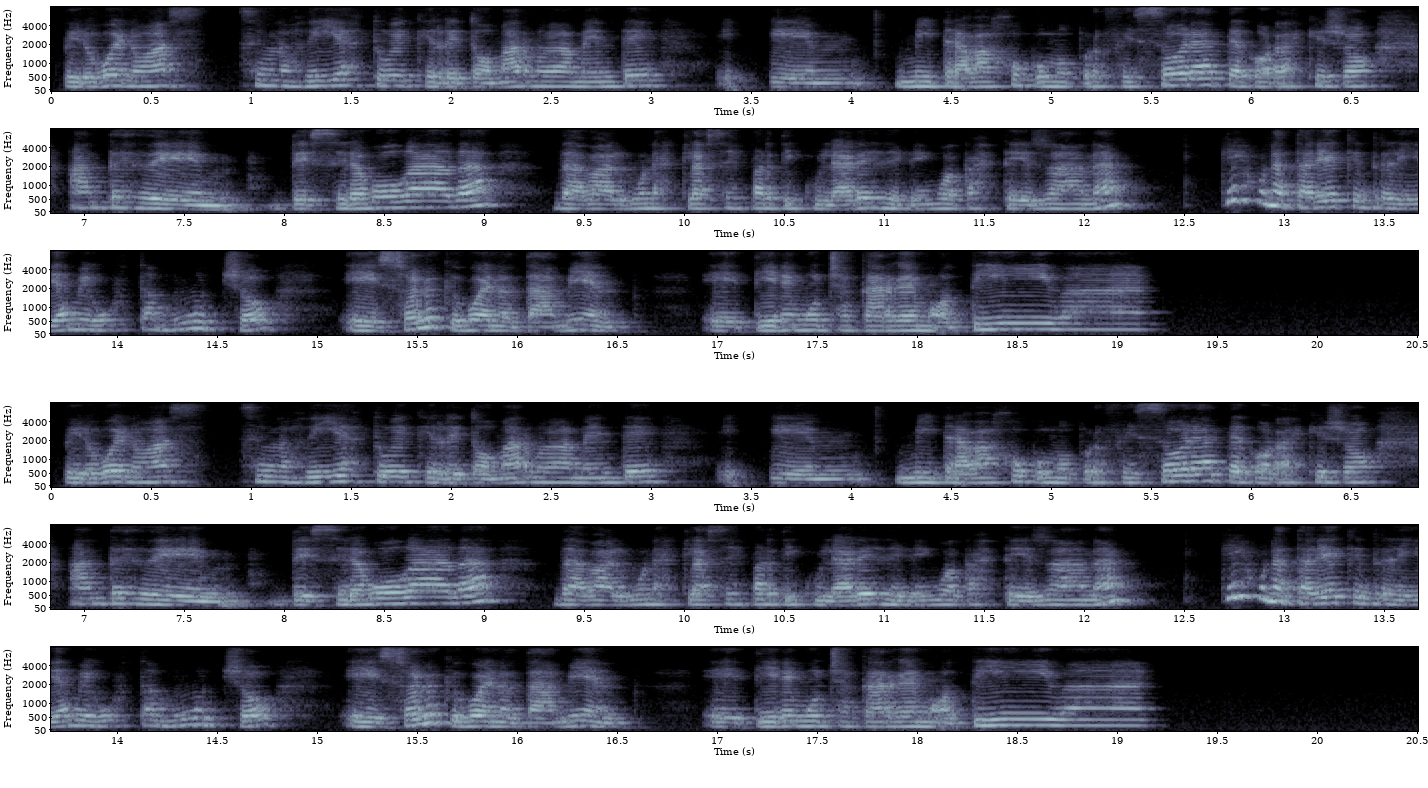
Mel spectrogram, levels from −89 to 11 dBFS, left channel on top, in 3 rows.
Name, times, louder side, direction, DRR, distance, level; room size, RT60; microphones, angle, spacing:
voice 1, 0.1-0.7 1.0-3.1 3.6-12.3 12.7-14.9 15.1-16.5 16.9-19.1, equal, 35° left, 1.0 m, -24 dB
2.6 x 2.0 x 2.6 m
head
